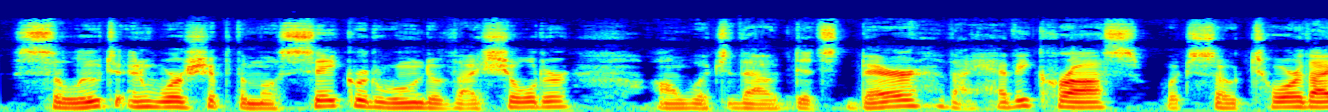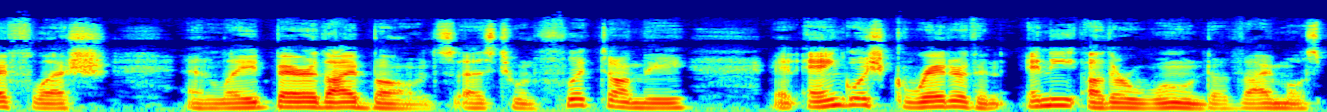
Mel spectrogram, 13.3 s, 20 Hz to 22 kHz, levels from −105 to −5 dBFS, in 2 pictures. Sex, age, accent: male, 30-49, American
